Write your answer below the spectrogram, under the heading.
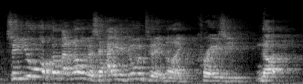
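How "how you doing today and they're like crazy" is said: ordinary talk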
